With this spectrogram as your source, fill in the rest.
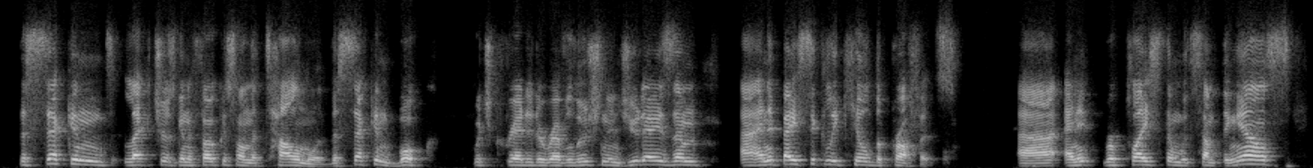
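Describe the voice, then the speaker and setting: A man talks at a fairly quick pace in a fairly high pitch, his pitch variation ordinary. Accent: Australian. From Australia. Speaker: lecturer on Judaism. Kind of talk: online lecture. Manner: casual, conversational.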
